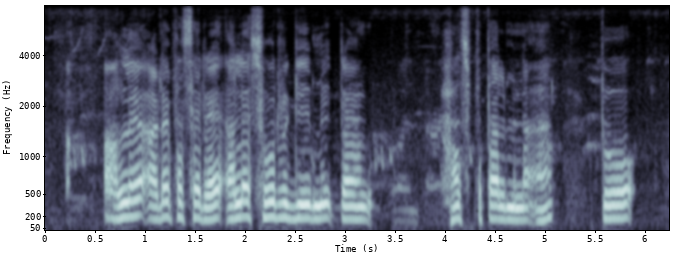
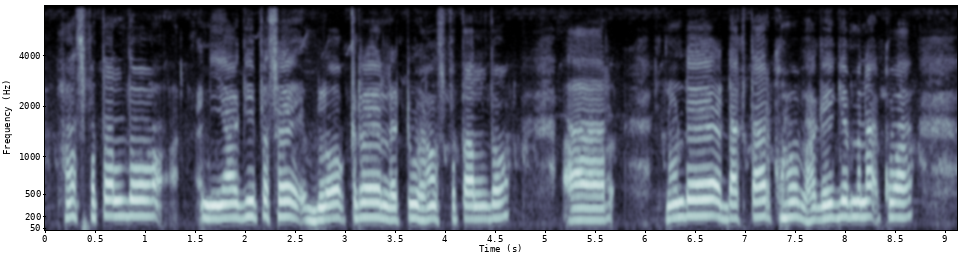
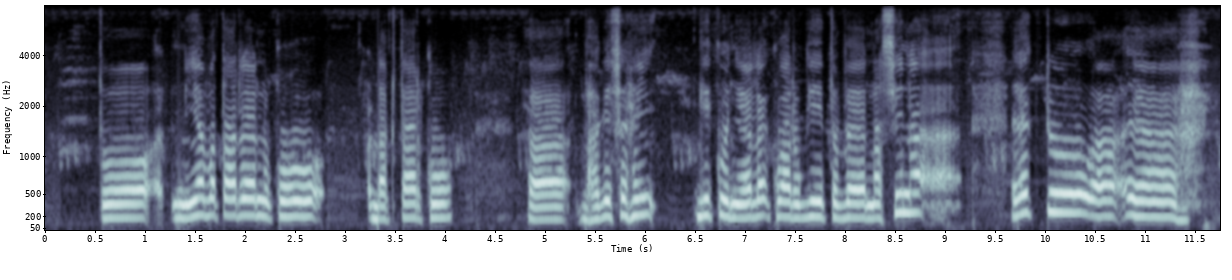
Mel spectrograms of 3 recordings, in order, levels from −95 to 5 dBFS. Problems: constant background noise, background conversations at intervals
